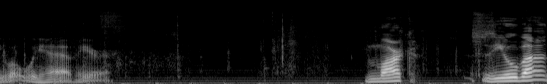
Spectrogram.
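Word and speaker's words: Dziuba: Mark Zuba. D Z I U B A. I assume that the D is silent.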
